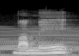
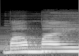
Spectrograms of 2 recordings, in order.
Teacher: మమై మా ఐత్వముతో మమే కాదు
